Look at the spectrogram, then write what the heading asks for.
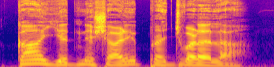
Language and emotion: Marathi, neutral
